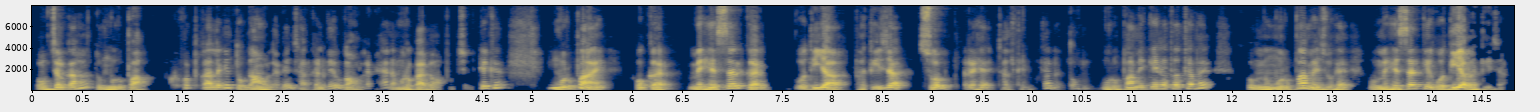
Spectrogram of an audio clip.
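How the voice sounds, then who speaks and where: A man's voice: mid-range voice, very animated, moderate pace. A male teacher, reading lines of a story aloud and explaining each one, with constant tag questions. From Jharkhand, India. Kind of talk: exam-prep lesson explaining a story.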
